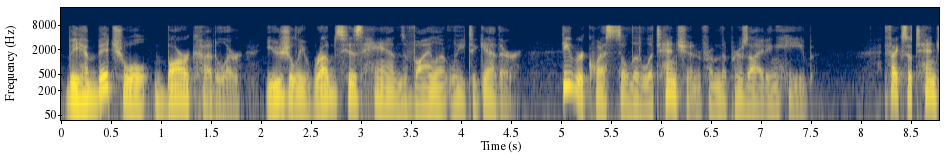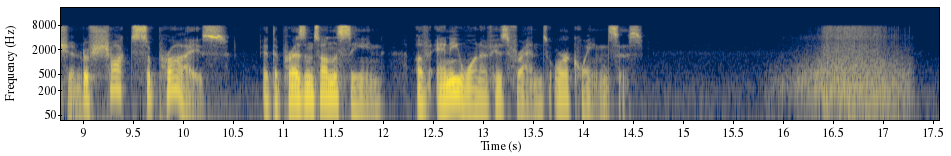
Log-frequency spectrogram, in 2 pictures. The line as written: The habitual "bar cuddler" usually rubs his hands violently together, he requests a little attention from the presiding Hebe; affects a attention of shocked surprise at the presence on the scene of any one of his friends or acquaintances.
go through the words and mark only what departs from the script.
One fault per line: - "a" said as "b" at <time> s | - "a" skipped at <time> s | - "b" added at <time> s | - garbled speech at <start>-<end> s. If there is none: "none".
none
